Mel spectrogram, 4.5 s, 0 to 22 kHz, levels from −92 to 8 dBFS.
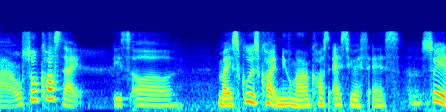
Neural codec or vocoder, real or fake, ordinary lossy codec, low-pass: codec, 16 kHz, 1 kbps, X-Codec, HuBERT features, trained on LibriSpeech; fake; none; none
